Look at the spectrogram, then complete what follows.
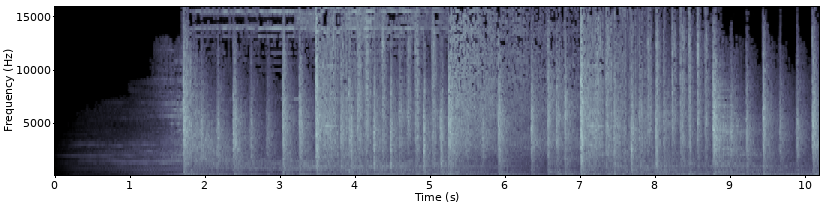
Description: Epic War, war drums

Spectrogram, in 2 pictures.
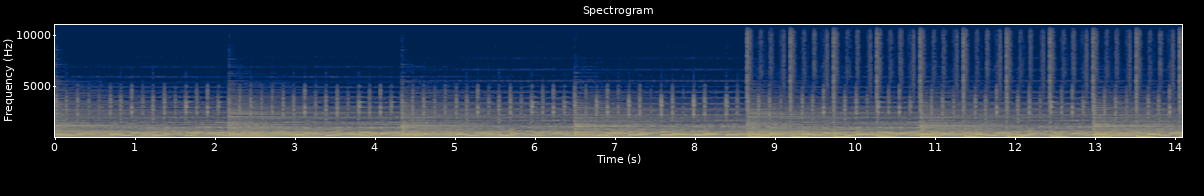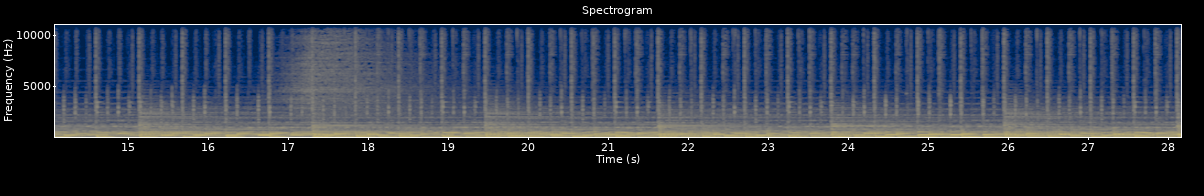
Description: Working Background, corporate music; corporate music vol 17

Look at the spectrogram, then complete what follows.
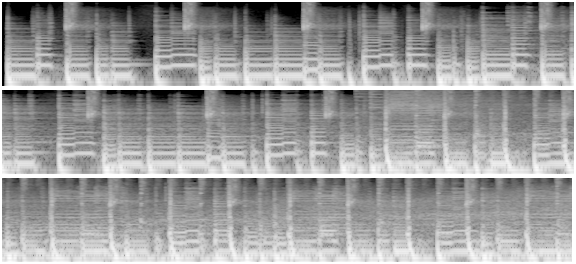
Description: Funk Pop

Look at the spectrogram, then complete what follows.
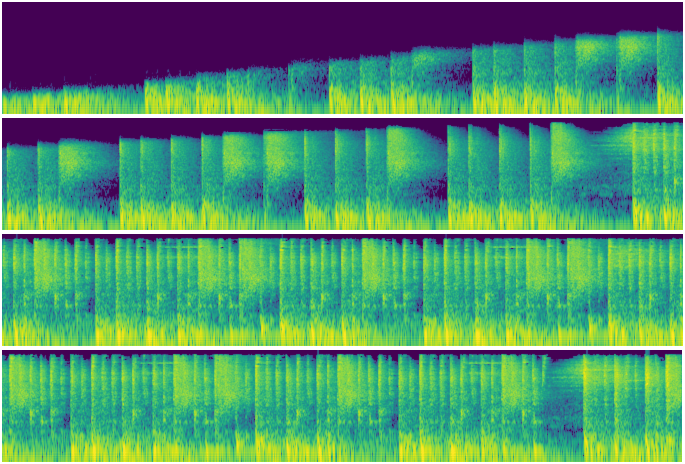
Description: Breakdance, football music

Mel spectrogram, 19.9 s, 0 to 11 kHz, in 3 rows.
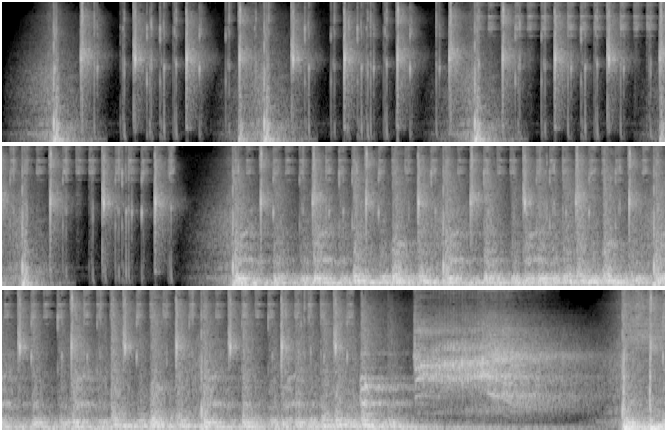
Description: The Drums Dynamics, percussive; percussive nation vol 4

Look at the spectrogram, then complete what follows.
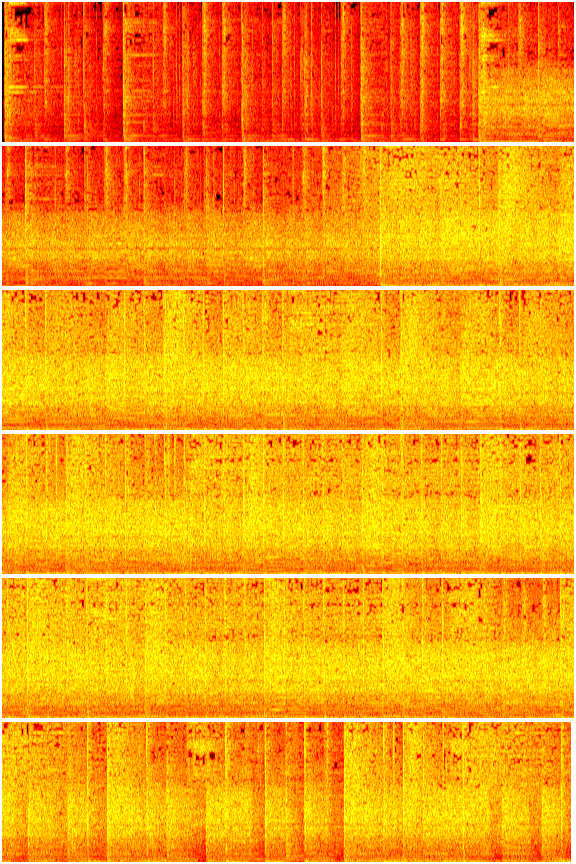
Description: Arabic

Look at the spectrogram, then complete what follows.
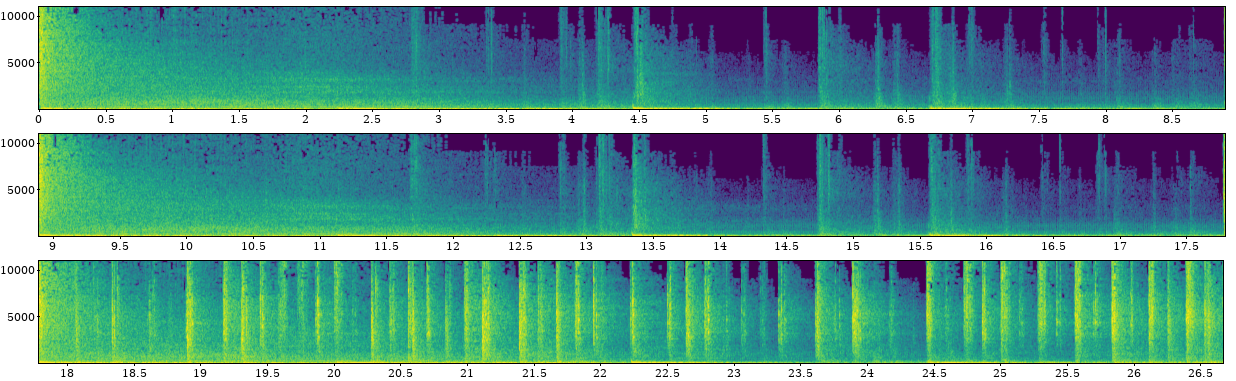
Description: Tension Trailer

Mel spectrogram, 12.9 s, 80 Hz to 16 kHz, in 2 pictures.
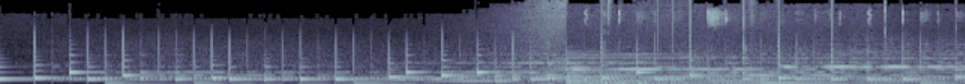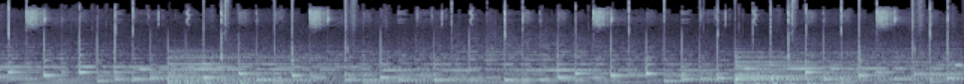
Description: Inspiring Technology, corporate music; corporate music vol 20

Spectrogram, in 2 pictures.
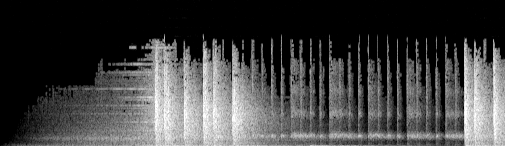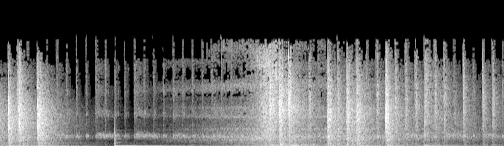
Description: In Sport, football music

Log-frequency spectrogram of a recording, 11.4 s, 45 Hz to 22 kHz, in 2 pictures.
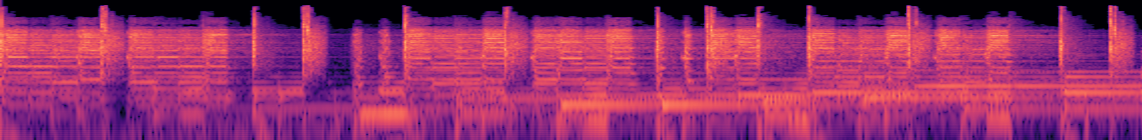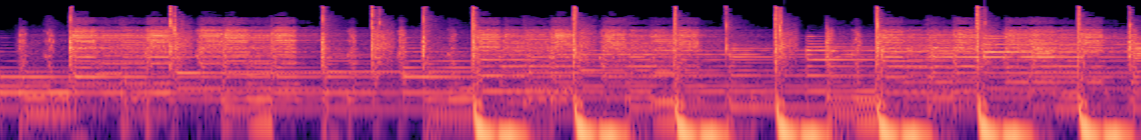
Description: Happy Indie, corporate music; corporate music vol 18

